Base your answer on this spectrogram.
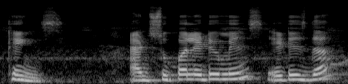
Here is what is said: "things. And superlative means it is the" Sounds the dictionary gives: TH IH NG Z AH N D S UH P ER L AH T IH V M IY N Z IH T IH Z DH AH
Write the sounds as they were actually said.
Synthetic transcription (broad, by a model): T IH NG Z AH N D S UH P ER L AH T IH V M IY N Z IH T IH Z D AH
